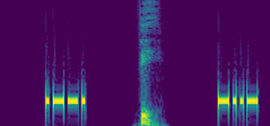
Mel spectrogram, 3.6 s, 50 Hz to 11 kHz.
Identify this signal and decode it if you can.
Morse code, heard as a keyed tone, about 25 wpm, 700 Hz. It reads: P X
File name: Single Character (Letter:Number:Punctuation:Prosign) - Mind-Melt - 25wpm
